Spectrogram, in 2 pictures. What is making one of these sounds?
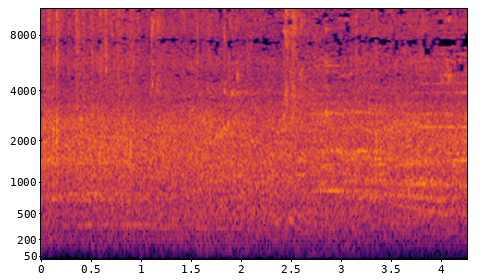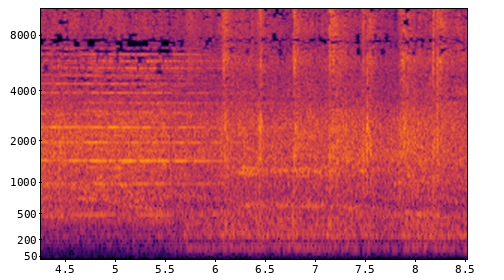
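A crowd murmurs and cheers throughout a large echoing arena.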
